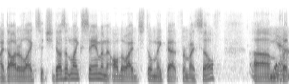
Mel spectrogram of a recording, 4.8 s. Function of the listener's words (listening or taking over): listening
